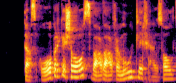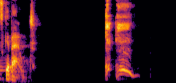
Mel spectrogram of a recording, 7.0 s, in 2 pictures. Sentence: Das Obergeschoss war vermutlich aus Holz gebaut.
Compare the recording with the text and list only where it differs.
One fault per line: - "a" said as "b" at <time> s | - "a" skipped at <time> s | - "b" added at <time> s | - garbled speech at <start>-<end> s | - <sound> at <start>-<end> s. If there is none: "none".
- "war" added at 2.1 s
- throat clearing at 5.6-6.3 s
